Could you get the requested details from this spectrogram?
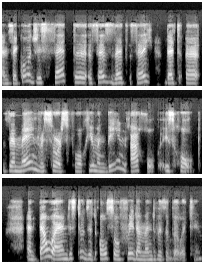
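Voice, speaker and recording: The speaker has a Ukrainian accent and a fairly slow pace. Pitch varies in an ordinary way. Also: woman, fairly high pitch for a woman. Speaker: discussion moderator. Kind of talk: panel discussion moderation. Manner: halting.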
